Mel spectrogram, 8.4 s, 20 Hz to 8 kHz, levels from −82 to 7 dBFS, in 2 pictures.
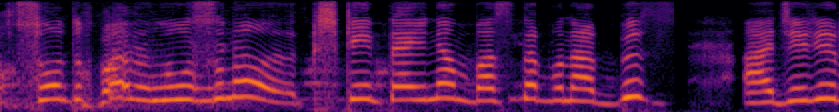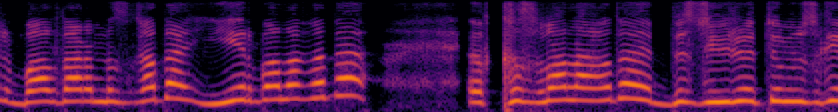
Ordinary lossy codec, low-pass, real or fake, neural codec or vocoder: none; none; fake; codec, 16 kHz, 2 kbps, FunCodec, trained on Chinese and English, 25 frames a second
